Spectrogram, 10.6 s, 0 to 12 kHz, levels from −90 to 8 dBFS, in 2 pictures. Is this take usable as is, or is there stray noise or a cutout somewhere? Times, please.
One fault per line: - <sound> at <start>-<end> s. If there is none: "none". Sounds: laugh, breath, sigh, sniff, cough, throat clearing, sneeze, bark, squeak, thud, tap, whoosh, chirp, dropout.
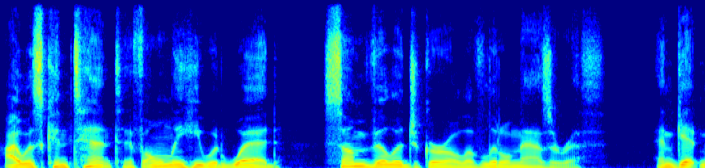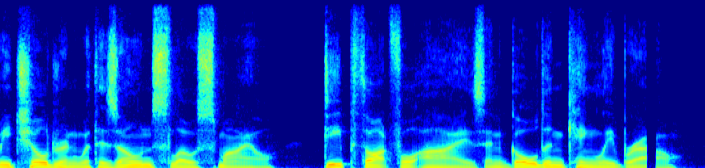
- dropout at 10.1-10.2 s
